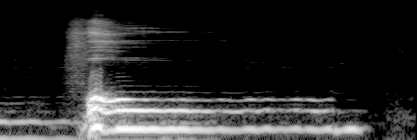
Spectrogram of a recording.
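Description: A large bell tolls once for a Toll the Dead cantrip, a heavy strike followed by a deep, resonant ring that slowly fades over a few seconds above a low steady hum, with no voices.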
